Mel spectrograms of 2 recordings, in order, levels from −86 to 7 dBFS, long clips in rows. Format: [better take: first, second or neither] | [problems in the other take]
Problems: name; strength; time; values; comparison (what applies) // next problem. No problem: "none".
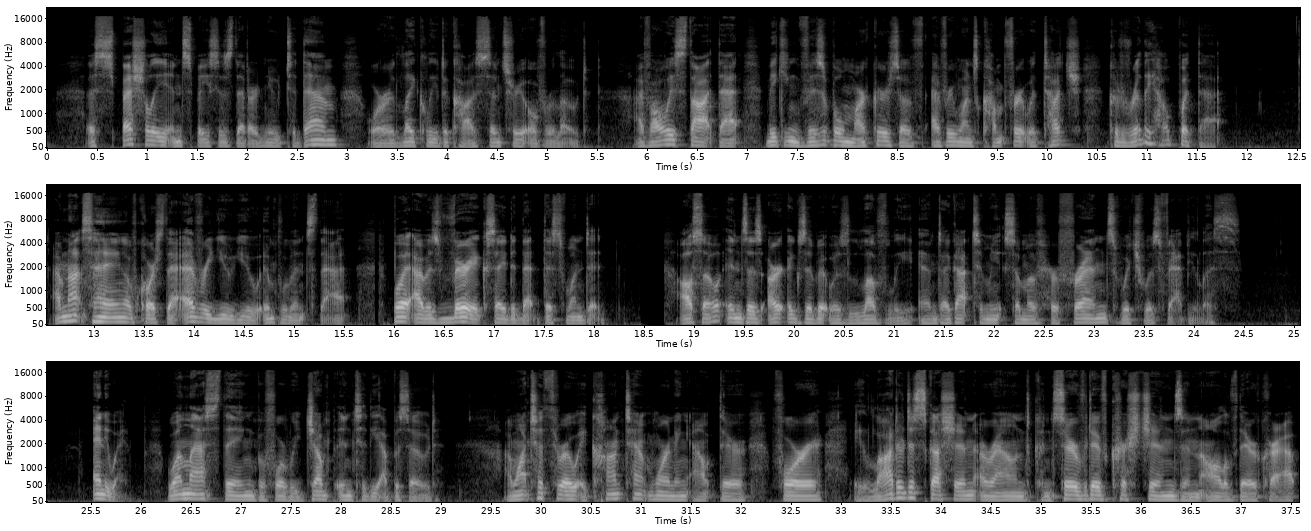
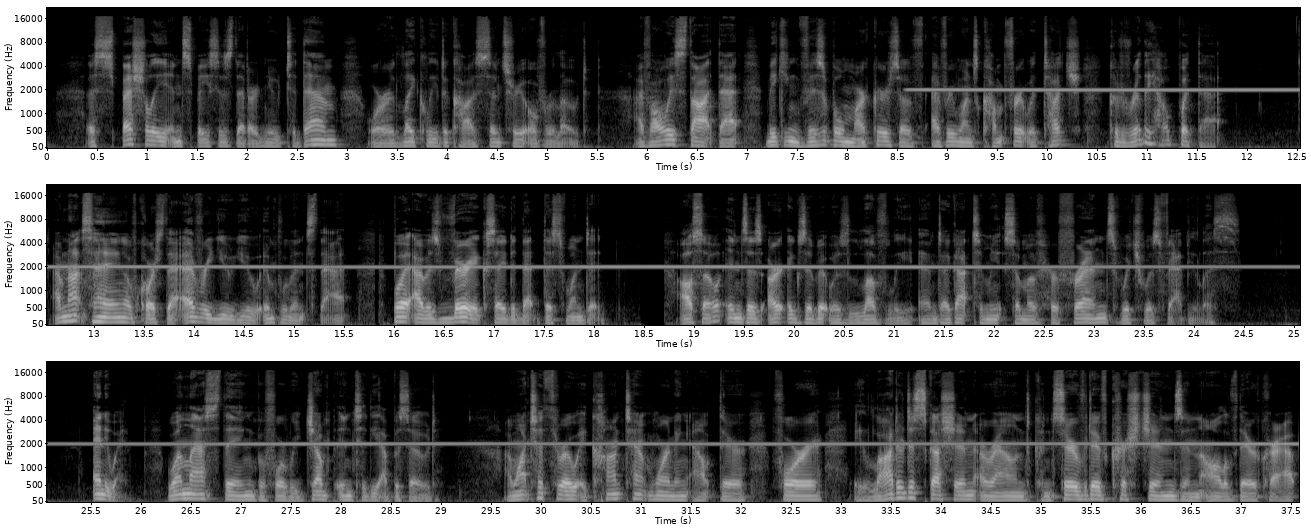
first | high-pitched whine; loud; from 8.5 s on; 2 kHz, 6 dB below the speech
